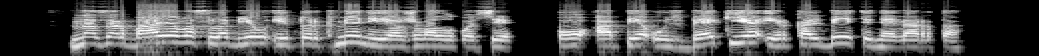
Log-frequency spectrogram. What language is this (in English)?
Lithuanian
